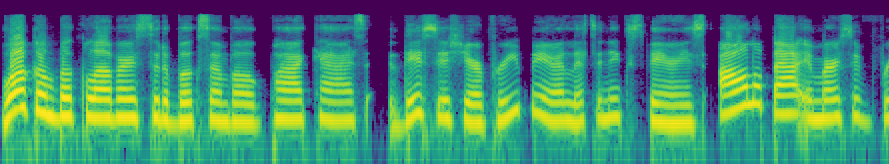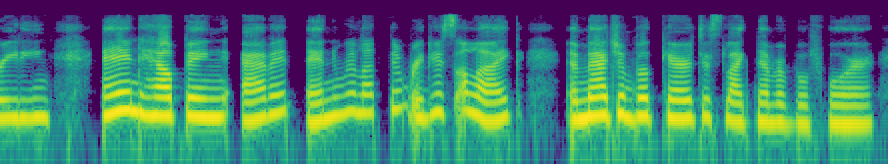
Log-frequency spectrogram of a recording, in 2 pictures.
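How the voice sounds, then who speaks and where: A woman's voice: a little high, brisk, few pauses, no room sound, soft background music. A woman hosting a podcast, speaking to listeners in an upbeat, enthusiastic way, partly scripted. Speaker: podcast host.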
